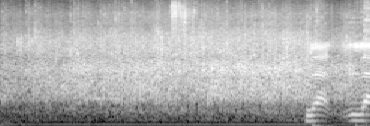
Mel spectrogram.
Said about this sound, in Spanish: Un aplauso para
